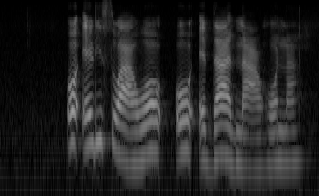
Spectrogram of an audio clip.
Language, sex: Venda, female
